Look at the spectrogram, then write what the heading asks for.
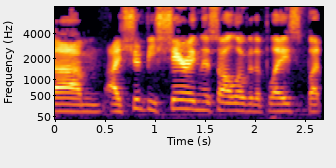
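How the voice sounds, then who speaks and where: A man speaks at a moderate pace with a Connecticut accent, his pitch fairly high and his tone bright and sharp. His pitch moves with ordinary variation. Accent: Connecticut accent, noticeable. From Connecticut, near Bridgeport. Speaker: talk show host and boat captain. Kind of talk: live call-in talk show. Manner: casual, joking.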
